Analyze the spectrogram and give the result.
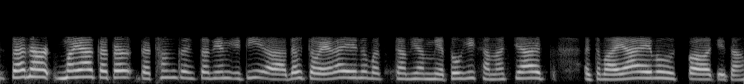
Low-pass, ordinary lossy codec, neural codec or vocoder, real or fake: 3.6 kHz; Opus, 32 kbps; codec, 16 kHz, 0.5 kbps, FunCodec, trained on Chinese and English, 25 frames a second; fake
